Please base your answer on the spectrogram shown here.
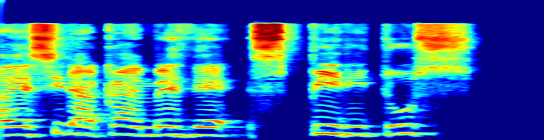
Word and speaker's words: spiritus: como se están especializando, si a alguno se le escapa decir espíritus o espíritu, no hay que decirlo más así, ¿eh? Hay que empezar propiamente con la letra S, como hacen los italianos, ¿sí?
